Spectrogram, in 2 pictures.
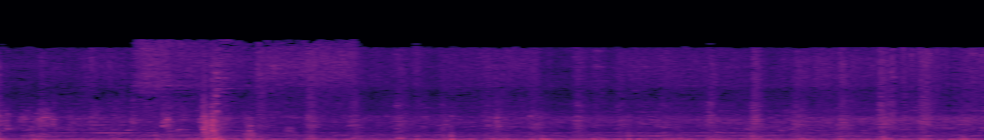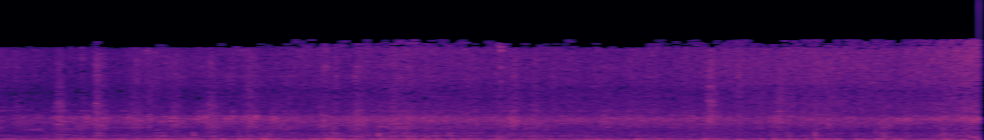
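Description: Narrow-gauge railway carriages rolling slowly on the rails, with a steady rumble of wheels on track and a few sharp clicks from the wheels near the start.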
